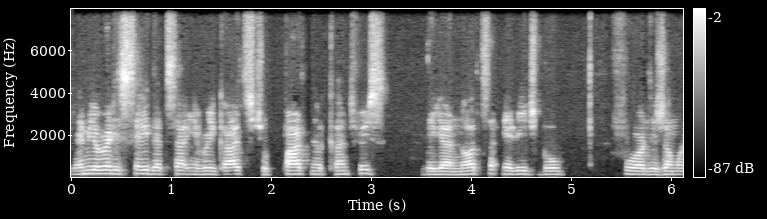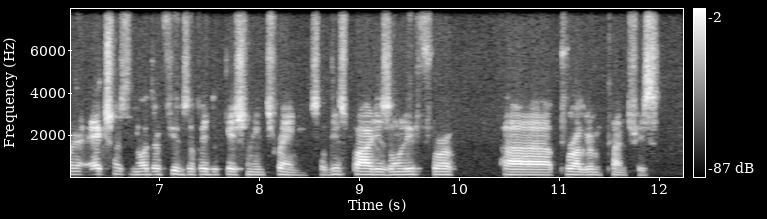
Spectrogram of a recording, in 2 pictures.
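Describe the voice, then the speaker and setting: A somewhat breathy man at a fairly high pitch, with fairly even intonation, in a dry, close sound with no echo. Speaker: EU program officer presenting funding call. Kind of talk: online presentation. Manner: hesitant with many fillers and repetitions; fast.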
